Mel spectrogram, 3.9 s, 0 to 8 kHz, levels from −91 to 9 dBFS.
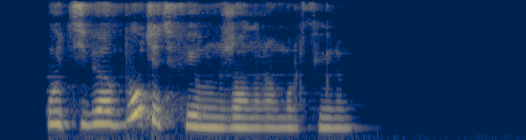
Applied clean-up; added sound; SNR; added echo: neural mask model DeepFilterNet 3.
